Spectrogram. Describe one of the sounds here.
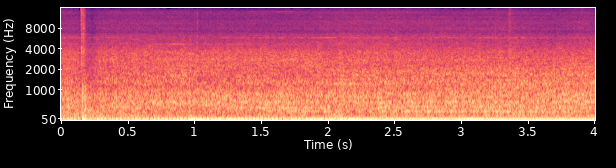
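A metal compartment door on a truck clicks open.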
